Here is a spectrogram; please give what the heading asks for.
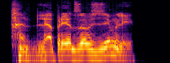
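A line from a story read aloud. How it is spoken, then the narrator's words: Nobleman's scornful snort. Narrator (Russian): фыркнул знатный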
